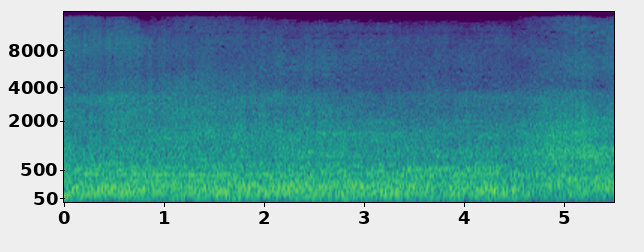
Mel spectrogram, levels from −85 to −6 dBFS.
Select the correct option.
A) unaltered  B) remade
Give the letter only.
B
